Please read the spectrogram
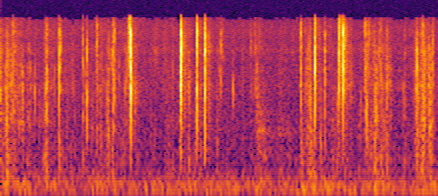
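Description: Clear plastic zipper storage bag crinkling as it is handled at its zip closure, a run of irregular sharp crackles.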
